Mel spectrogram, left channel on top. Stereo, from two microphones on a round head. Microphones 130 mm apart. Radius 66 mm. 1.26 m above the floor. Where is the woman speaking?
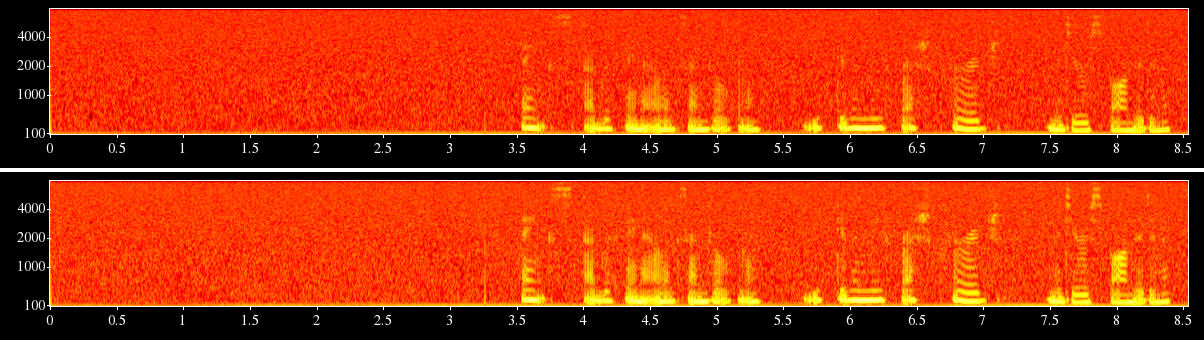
30° right (ahead or behind).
